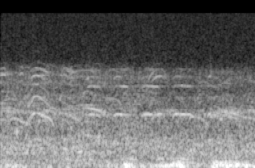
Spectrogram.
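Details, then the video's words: Gulls of a flock over the winter East Sea give faint, thin wavering cries above a low rumble of gently breaking waves. "갈매기와 잔잔한 파도소리"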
